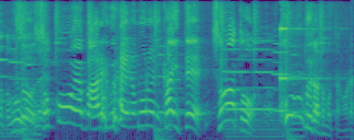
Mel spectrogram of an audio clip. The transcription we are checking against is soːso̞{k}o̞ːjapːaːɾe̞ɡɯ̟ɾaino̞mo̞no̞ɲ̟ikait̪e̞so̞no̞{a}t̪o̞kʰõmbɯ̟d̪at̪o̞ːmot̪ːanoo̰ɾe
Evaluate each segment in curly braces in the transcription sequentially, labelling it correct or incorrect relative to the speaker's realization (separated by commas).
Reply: correct, correct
